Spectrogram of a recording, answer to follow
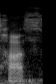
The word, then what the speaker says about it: Huth: maiden last name is huth but in german it's pronounced hoot so um i don't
